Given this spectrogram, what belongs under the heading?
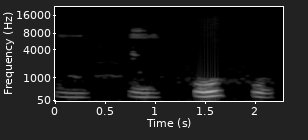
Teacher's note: संवृत वर्ण ऐसे वर्ण होते हैं जिनका उच्चारण करते समय हमारा मुख की आकृति बहुत कम ओपन होती है।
